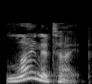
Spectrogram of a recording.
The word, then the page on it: linotype: British English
